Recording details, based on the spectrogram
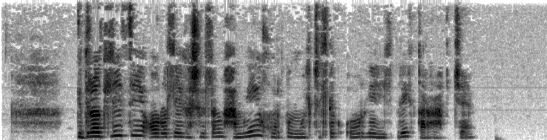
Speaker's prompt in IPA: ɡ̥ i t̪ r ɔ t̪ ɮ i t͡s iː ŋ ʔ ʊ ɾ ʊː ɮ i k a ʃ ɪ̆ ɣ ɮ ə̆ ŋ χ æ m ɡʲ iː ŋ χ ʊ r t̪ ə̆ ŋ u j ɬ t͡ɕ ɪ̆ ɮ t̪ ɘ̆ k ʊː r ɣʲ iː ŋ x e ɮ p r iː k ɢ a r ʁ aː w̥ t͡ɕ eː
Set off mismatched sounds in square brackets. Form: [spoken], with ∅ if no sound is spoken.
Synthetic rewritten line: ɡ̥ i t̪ r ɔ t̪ ɮ i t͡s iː ŋ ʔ ʊ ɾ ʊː ɮ [iː] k a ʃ ɪ̆ ɣ ɮ ə̆ ŋ χ æ m ɡʲ iː ŋ χ ʊ r t̪ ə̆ ŋ u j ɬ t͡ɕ ɪ̆ ɮ t̪ ɘ̆ k ʊː r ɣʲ iː ŋ x e ɮ p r iː k ɢ a r ʁ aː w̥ t͡ɕ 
